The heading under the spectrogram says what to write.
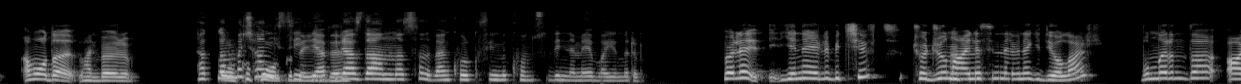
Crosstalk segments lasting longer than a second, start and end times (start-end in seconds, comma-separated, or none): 2.2-3.5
